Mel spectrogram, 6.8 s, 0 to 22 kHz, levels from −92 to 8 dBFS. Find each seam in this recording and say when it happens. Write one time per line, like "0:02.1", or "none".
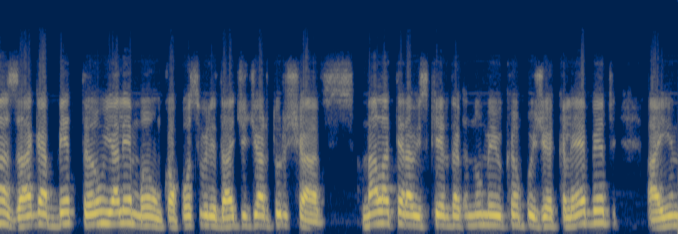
0:03.6
0:04.6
